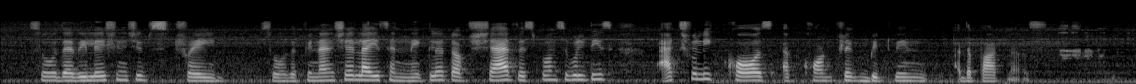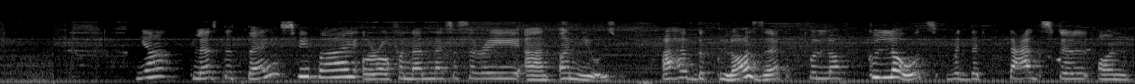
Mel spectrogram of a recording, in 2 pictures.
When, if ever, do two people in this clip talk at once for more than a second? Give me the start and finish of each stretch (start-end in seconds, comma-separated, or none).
none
